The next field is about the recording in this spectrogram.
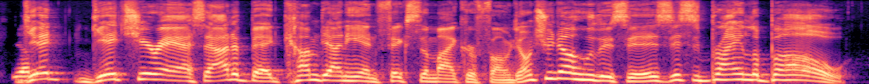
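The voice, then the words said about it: Weak attempted Boston accent. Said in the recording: “I sense you're picking up my Boston accent. ... I'm trying to. I'm not very good at it”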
